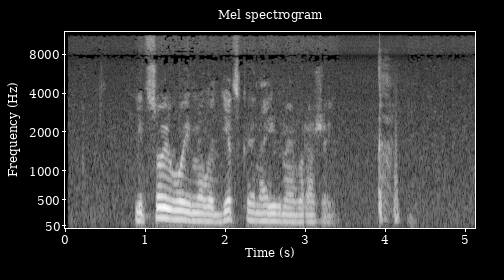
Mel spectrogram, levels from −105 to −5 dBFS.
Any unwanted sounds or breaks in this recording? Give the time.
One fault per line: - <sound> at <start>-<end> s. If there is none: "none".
- cough at 3.9-4.2 s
